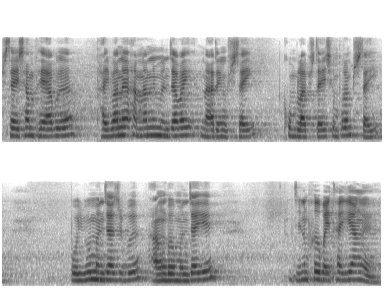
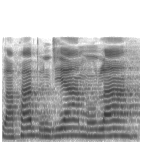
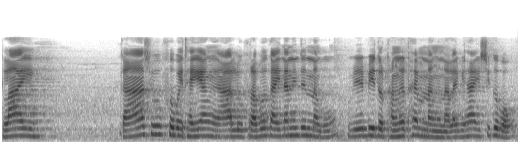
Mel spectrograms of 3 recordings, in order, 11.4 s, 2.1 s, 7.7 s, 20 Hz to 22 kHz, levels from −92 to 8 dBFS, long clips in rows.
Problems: none marked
